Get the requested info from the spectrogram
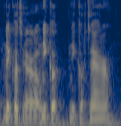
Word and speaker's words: Nicotero: The main executive producer was Greg Nicotero. Is that how I'm saying that right? – Nicotero.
